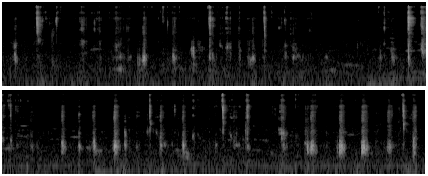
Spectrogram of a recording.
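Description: A person chewing and biting food by mouth: irregular wet clicks and smacks of chewing, with a crisp crunch about eight seconds in as a raw cucumber slice is bitten.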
